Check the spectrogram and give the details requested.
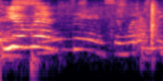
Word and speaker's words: humus: What's the funny word that we learned about today that some people were pronouncing it hummus? Humans. Humus.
